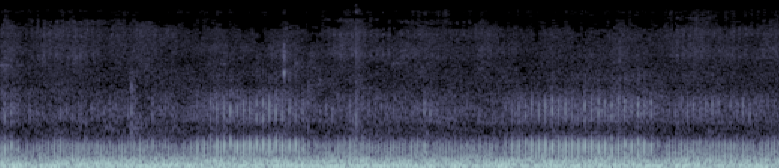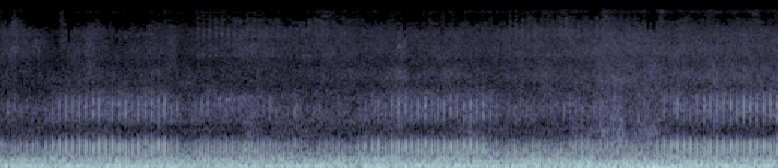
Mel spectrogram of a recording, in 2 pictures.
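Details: Tortoiseshell cat, an affectionate outdoor cat found lying on a sloping street, purrs steadily while being petted; a continuous low rumble with a gentle rhythmic pulse of breaths throughout.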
